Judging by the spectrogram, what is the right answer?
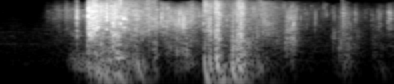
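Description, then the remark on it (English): The Mountain smashing a man's head against a wall: two loud crunching impacts with crackling, shattering debris, then a few fainter crumbling thuds trailing off. “Can we hear the mountain's head smashing against the wall of the peeing guy?”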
